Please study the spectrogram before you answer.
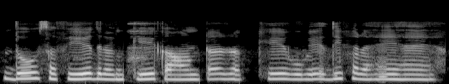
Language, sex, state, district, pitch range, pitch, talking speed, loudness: Hindi, female, Uttar Pradesh, Lucknow, 230-255 Hz, 245 Hz, 135 wpm, -15 LUFS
